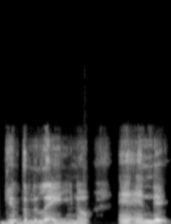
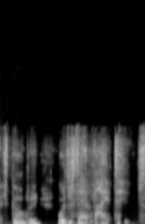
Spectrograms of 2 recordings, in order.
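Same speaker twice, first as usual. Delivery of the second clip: soft, hushed pretend stage whisper; 7 dB quieter than usual. Joking about worrying over the team's record: pretend whisper. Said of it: "I'm gonna start whispering".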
